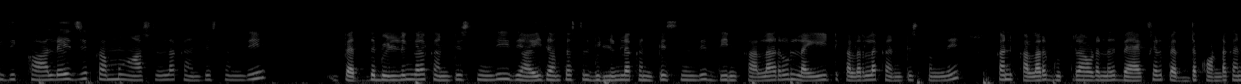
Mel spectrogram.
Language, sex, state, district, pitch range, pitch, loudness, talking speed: Telugu, female, Andhra Pradesh, Visakhapatnam, 195-220 Hz, 205 Hz, -45 LUFS, 155 wpm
